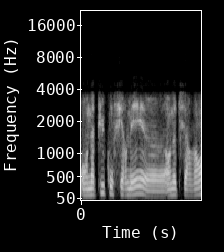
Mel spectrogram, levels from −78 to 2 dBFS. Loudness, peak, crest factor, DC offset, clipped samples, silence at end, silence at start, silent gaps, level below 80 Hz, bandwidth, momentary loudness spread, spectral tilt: -18 LUFS; -4 dBFS; 14 dB; under 0.1%; under 0.1%; 0 s; 0 s; none; -68 dBFS; 4.9 kHz; 4 LU; -8 dB/octave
